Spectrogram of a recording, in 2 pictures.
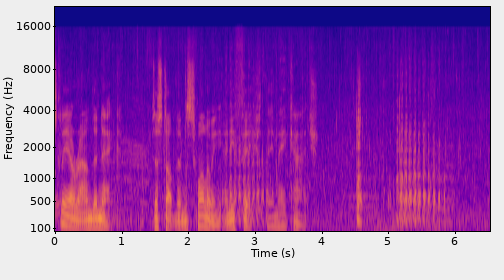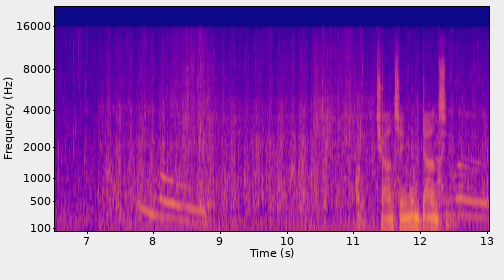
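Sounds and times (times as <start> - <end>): water trickling: 0.0 - 13.0
cormorant croaking: 2.6 - 3.3, 4.5 - 6.0.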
